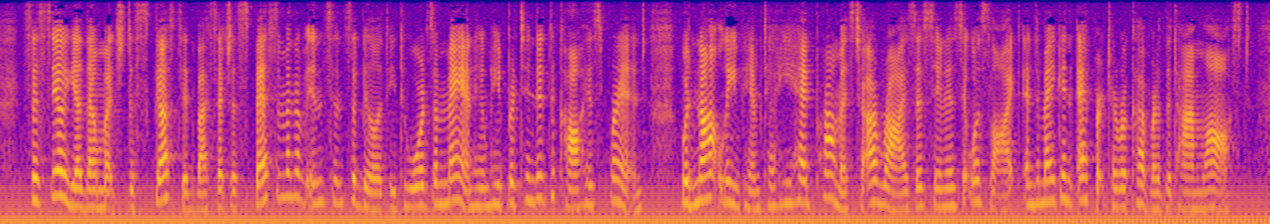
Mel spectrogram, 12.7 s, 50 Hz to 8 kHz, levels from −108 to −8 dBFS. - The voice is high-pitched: Yes, high, 215 Hz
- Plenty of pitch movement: Yes, wide, 7.9 semitones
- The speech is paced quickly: Yes, fast, 215 wpm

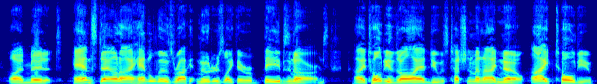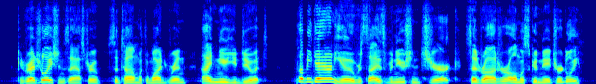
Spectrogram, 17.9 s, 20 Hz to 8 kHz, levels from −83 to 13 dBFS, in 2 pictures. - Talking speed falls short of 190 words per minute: No, average, 200 wpm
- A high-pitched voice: No, low, 125 Hz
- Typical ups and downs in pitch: No, wide, 6.1 semitones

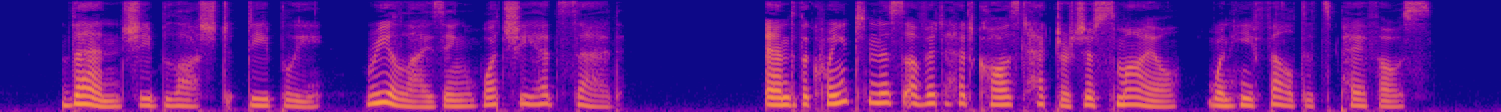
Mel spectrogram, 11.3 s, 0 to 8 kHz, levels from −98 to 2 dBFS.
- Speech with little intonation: No, average, 4.7 semitones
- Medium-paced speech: No, slow, 125 wpm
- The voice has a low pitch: No, medium, 185 Hz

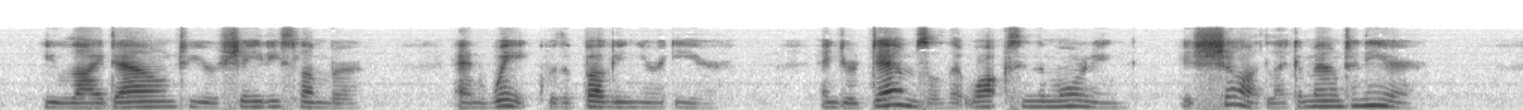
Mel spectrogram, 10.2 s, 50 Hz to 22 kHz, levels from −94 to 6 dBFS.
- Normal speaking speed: Yes, average, 165 wpm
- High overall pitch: No, medium, 180 Hz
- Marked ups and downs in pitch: No, average, 3.2 semitones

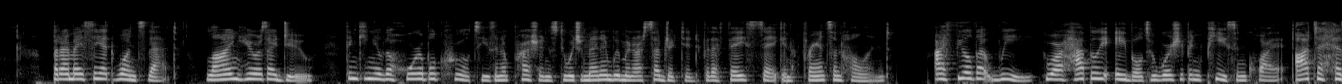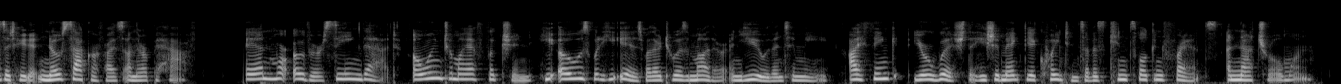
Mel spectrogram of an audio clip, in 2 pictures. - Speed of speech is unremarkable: No, fast, 220 wpm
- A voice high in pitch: Yes, high, 210 Hz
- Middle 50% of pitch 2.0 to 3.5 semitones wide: No, average, 4.0 semitones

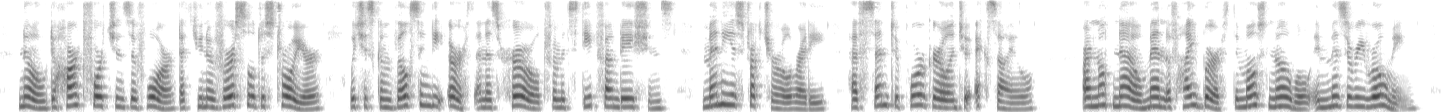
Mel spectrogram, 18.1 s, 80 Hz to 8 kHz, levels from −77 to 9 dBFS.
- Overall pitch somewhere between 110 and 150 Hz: No, high, 225 Hz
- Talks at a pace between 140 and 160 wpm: Yes, average, 150 wpm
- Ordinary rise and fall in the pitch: Yes, average, 4.0 semitones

